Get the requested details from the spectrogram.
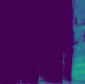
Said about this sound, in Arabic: رشفة أخيرة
